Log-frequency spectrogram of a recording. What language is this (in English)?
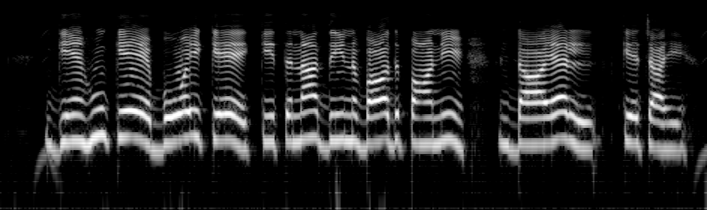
Maithili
